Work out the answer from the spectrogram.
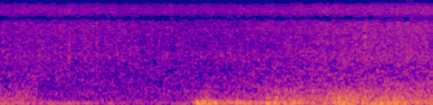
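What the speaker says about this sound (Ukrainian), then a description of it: "Ой, гримить." Thunder rumbles in outdoors while a bouquet is being made, a low faint roll that suddenly swells about halfway through and continues as a heavier rumble, with no talk over it.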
